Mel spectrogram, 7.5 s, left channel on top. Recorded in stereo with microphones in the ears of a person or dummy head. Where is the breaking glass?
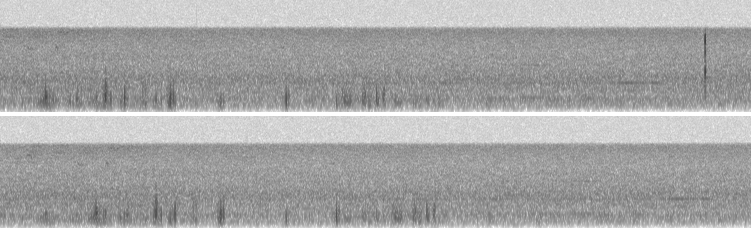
No breaking glass in this recording.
